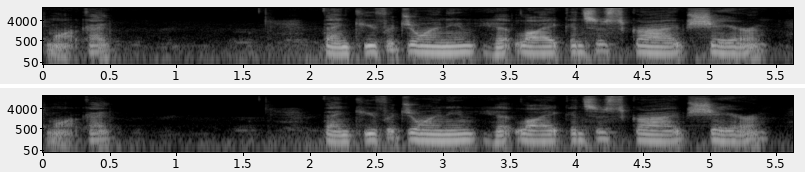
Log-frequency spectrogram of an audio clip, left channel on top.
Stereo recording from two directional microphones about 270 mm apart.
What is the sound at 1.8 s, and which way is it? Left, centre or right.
Speech, left.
